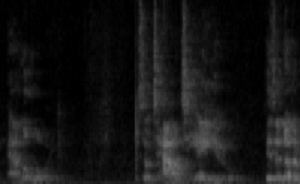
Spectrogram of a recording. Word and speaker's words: amyloid: you were taking notes amyloid is spelled a and Y like a mean and then Lloyd LOI D amyloid so tau tau is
